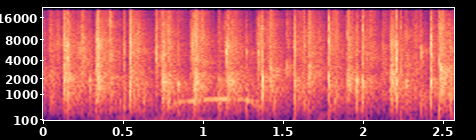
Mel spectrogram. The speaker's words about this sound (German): Ein kleiner Applaus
